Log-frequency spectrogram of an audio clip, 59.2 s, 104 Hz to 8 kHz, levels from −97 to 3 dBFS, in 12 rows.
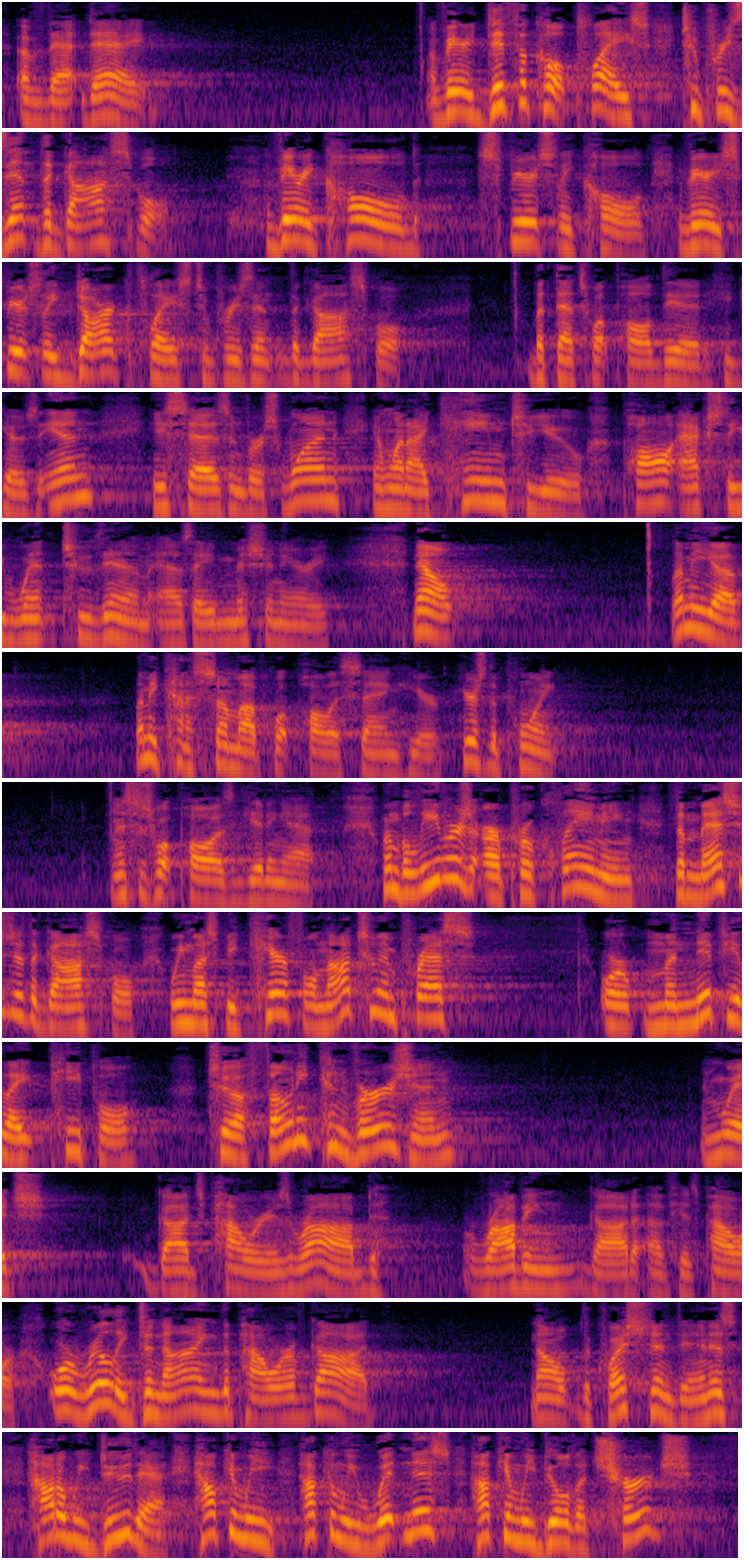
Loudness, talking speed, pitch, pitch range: -29 LUFS, 145 wpm, 155 Hz, 135-190 Hz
